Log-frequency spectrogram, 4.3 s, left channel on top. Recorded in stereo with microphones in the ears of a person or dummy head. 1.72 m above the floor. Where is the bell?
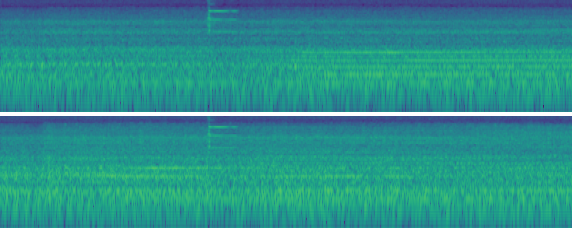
Centre (ahead or behind).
